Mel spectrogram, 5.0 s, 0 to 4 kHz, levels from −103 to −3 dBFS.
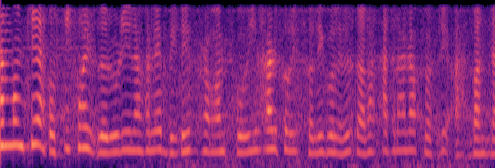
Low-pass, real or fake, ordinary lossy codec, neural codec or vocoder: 3.6 kHz; fake; none; codec, 16 kHz in and 24 kHz out, 0.9 kbps, LongCat-Audio-Codec, four codebook decoder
